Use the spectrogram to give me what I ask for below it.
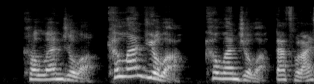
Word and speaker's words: Calendula: Calendula. It's just like it's spelled.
